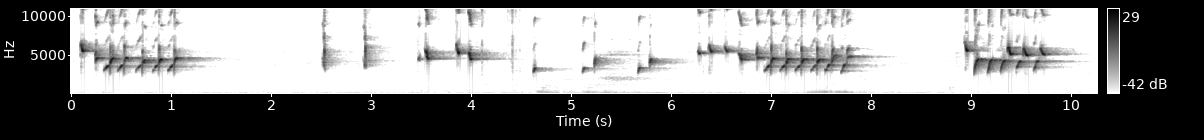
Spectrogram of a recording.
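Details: A goldfinch sings in the copia Malaga style as a training song. Dense tinkling trills and twangy, buzzy notes come in rapid bursts, then short pauses, then quick repeated phrases.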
